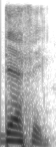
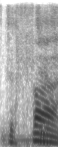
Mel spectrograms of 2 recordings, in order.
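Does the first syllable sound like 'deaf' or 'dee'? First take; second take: deaf; dee. First: The first syllable sounds like 'deaf'. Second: The first syllable sounds like 'dee'. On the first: The speaker calls it wrong. "It's not Deafy" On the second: The speaker calls it right. "It's defy"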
